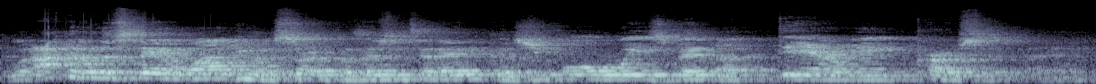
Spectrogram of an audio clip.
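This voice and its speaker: A man's voice: a little high, fairly quick. A man hosting an interview, talking to his guest in casual, brotherly slang. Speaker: interviewer host. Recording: echoey room, far from mic, light noise.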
